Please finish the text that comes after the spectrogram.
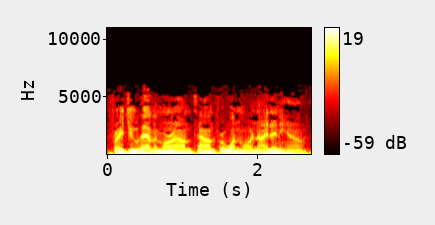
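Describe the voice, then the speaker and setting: A man's voice: low-pitched, expressive, fairly quick, gravelly. A man playing a cool, methodical Texas Ranger investigator in a 1950s radio drama, speaking matter-of-factly. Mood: calm, matter-of-fact. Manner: matter-of-fact. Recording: muffled, noisy old radio recording.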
